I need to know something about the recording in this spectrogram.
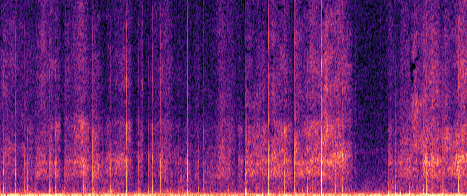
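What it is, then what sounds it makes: Paperback book tapped and scratched. Fingernails repeatedly tap and scratch the dark glossy front cover of a thick, solid paperback book lying near the microphone. Quiet, short, sharp clicks come at an uneven pace over soft hissing scratches and a steady low hum.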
